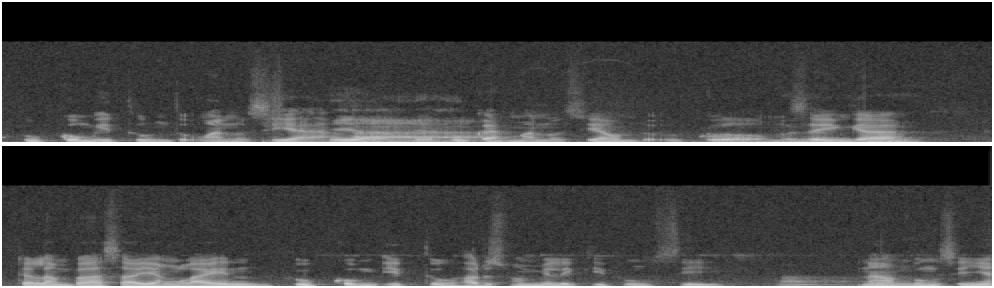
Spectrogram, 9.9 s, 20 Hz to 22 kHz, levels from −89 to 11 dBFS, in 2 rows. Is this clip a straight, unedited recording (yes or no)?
yes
